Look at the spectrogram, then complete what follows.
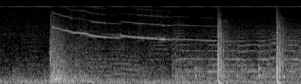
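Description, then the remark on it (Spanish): Firecrackers are set off outdoors by people at a street parade where people dance: a burst sets off a long descending whistle, followed by two sharp, loud cracks spaced apart against a steady background rumble. “Algunos llevan en sus cabezas luces de neón, otros lanzan petardos.”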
